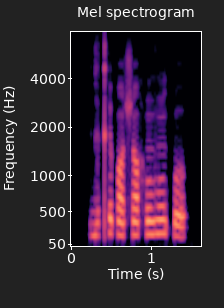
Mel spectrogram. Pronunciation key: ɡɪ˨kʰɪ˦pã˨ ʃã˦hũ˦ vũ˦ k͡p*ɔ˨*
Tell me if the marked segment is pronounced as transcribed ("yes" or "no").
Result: no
